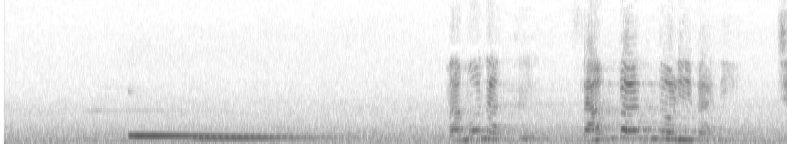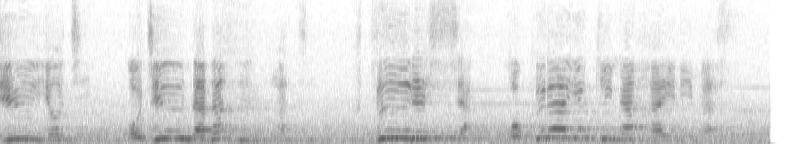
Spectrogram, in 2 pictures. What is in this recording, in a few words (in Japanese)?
予告放送; 行橋; 普通 小倉行き; 戸畑と同じ、旧タイプのバージョンでした。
